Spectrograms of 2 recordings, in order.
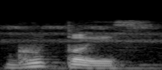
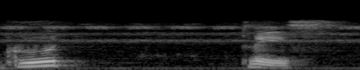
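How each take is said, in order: First: The d at the end of good becomes p. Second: The d at the end of good is pronounced.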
